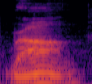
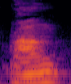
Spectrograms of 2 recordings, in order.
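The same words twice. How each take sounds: First: Wrong. level and flat, falling as a statement; Wrong. as a flat final statement. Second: Wrong? rising as a doubtful question; Wrong? said with a rising questioning tune. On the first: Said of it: "screamed out". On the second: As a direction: ask Wrong? with an upward lift. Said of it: "And screamed out, Wrong". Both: Acted.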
